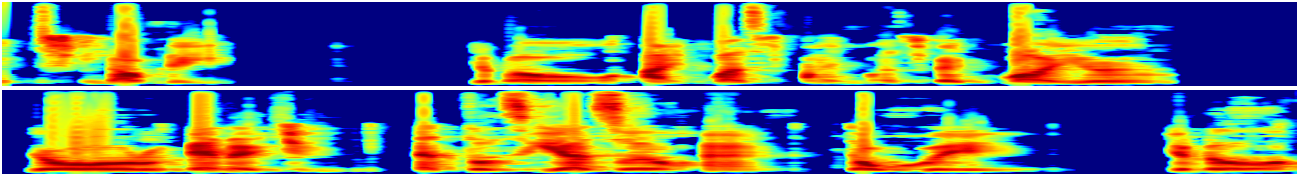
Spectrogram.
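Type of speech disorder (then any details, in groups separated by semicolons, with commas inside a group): Electrolarynx speech; throat cancer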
